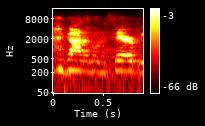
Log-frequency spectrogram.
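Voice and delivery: embarrassed, sheepish delivery.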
